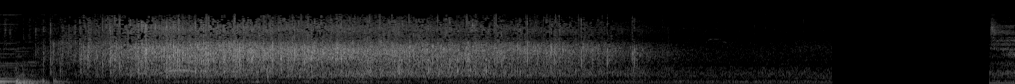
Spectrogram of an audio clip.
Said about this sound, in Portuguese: Recebam com uma salva de palmas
